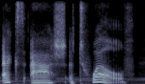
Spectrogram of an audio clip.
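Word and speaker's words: X Æ A-12: They named him exatilda a zi pronounced ex aash a 12, a name that was literally illegal in California until they modified it.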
